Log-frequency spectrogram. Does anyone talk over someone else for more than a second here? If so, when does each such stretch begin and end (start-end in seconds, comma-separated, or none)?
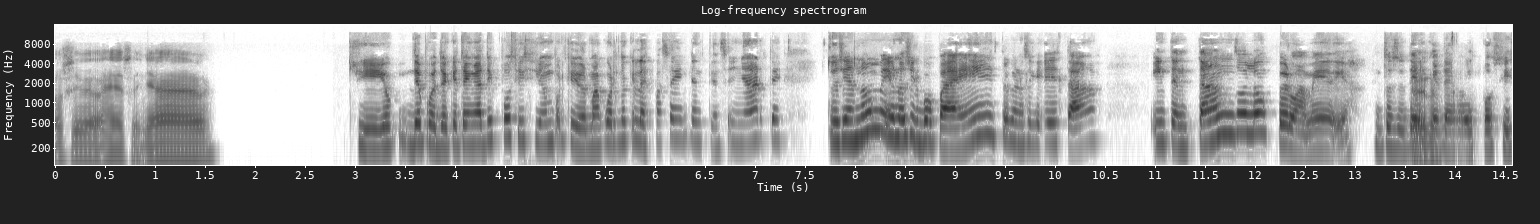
none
